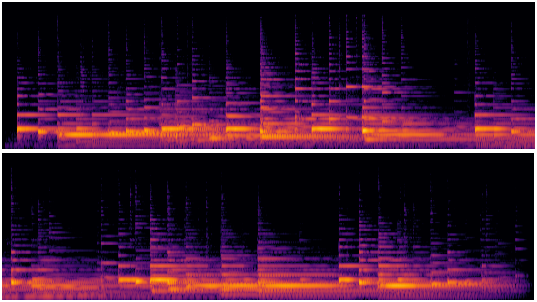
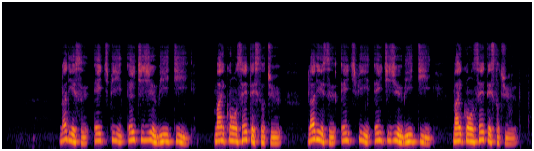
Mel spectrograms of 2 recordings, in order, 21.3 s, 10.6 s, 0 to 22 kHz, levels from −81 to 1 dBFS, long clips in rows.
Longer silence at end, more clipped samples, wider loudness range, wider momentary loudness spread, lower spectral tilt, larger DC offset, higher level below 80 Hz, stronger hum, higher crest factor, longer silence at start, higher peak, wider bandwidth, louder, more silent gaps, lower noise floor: first, 0.6 s vs 0.3 s; neither; first, 5 LU vs 2 LU; first, 14 LU vs 8 LU; about the same, -7 dB/octave vs -7.5 dB/octave; neither; first, -54 dBFS vs -76 dBFS; neither; about the same, 16 dB vs 16 dB; second, 0.3 s vs 1.15 s; about the same, -6 dBFS vs -8 dBFS; first, 10.5 kHz vs 8.2 kHz; about the same, -23 LUFS vs -23 LUFS; neither; second, -53 dBFS vs -70 dBFS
